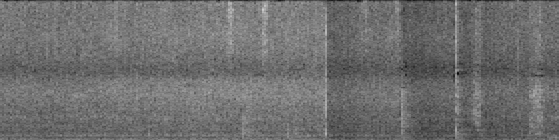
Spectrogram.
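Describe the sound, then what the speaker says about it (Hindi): Eggplant bharta cooking in desi ghee, with a steady low sizzle and soft scraping as it is stirred in the pan, plus a few light spoon clicks near the end. "इस भुर्ते को इस देसी घी में अच्छी तरह से कुक करेंगे इसको"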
